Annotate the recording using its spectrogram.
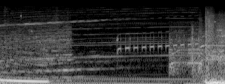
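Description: Synthesizer sound effects of a logo sting: a loud tone sweeps down in pitch and cuts off about half a second in, then quieter held and slowly rising synth tones follow, leading into a loud hit at the very end.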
